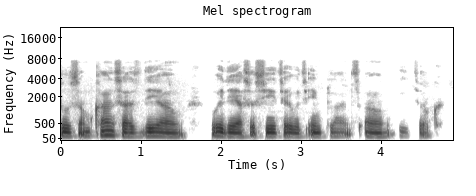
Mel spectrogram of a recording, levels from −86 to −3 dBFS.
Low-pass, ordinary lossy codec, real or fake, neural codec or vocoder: none; none; real; none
